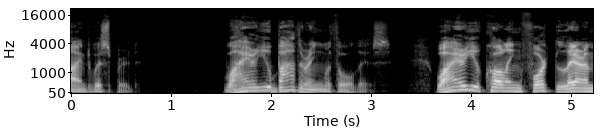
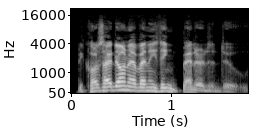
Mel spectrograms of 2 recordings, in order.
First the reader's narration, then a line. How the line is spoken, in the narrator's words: he answered himself irritably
